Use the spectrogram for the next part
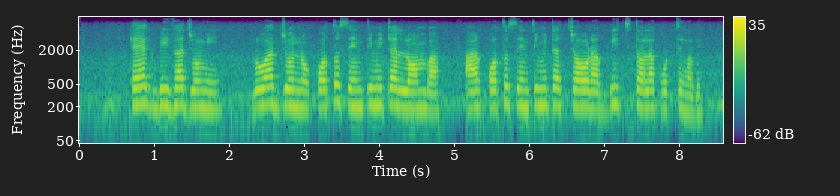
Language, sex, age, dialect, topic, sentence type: Bengali, female, 25-30, Standard Colloquial, agriculture, question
